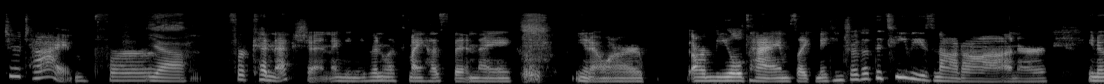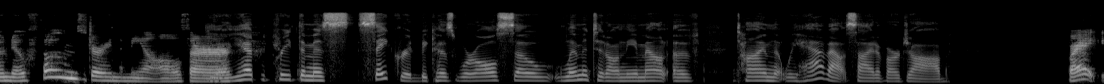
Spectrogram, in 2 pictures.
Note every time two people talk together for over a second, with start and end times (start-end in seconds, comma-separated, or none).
none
